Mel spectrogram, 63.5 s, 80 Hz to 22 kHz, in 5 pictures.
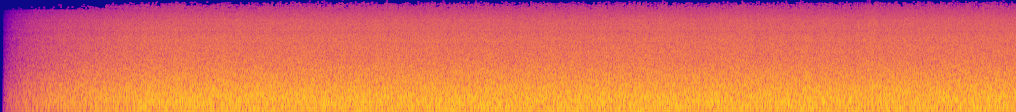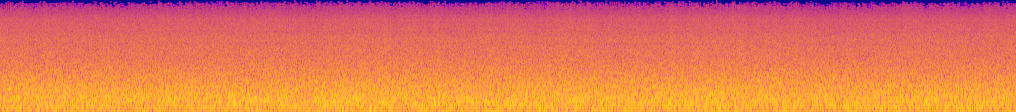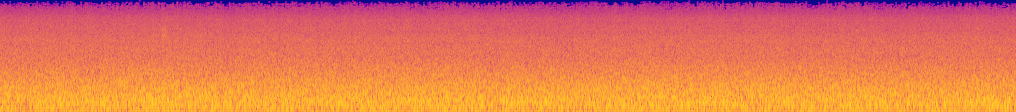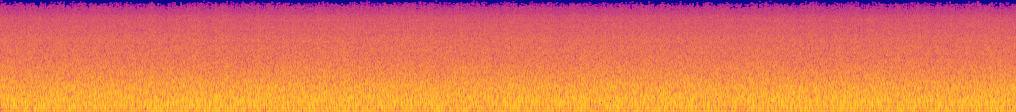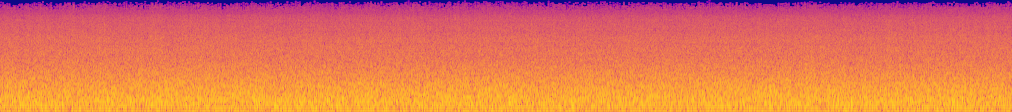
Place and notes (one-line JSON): {"title": "L'Aigle, France - La Risle à l'Aigle", "date": "2014-02-13 14:36:00", "description": "Rivière La Risle, qui coule au centre de l'Aigle", "latitude": "48.77", "longitude": "0.63", "altitude": "202", "timezone": "Europe/Paris"}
